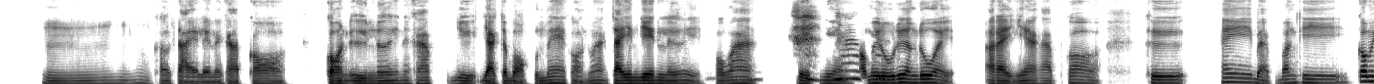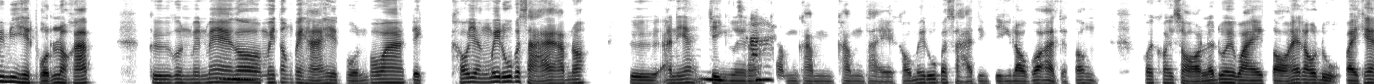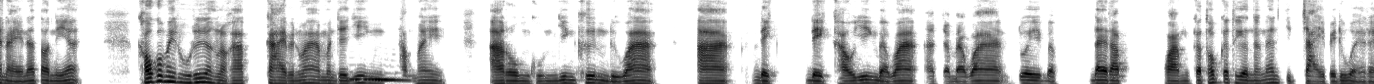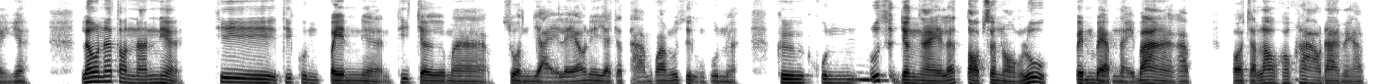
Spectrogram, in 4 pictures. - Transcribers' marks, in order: "คือ" said as "ยือ"; distorted speech
- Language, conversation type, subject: Thai, advice, คุณควบคุมอารมณ์ตัวเองได้อย่างไรเมื่อลูกหรือคนในครอบครัวงอแง?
